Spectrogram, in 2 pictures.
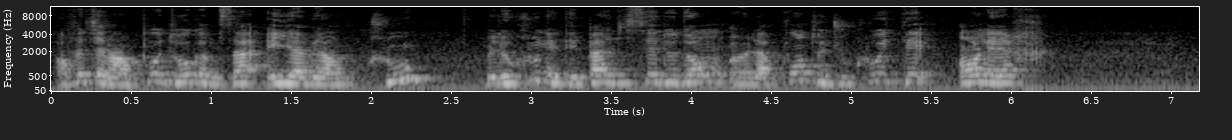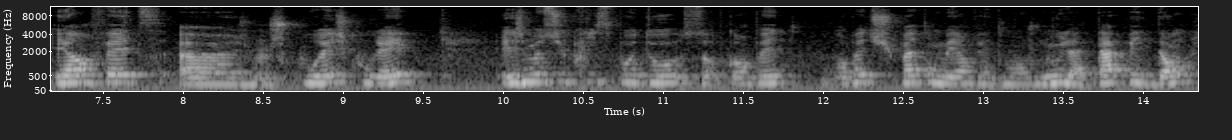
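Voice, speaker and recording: A chatty teenage vlogger talks casually to camera in a fairly high voice, speaking fairly quickly and rambling with many fillers and restarts. She records on a phone camera in an echoey room with faint noise in the background.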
